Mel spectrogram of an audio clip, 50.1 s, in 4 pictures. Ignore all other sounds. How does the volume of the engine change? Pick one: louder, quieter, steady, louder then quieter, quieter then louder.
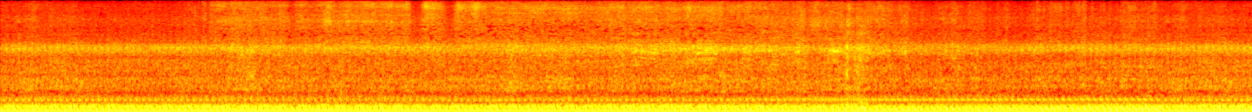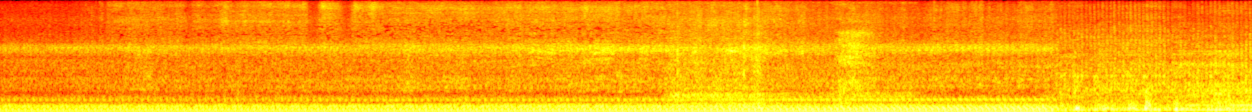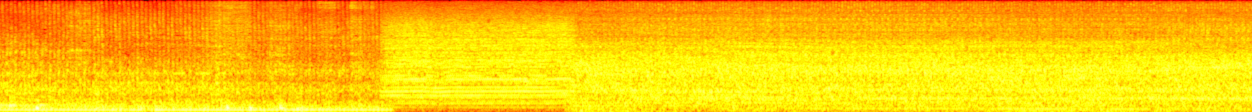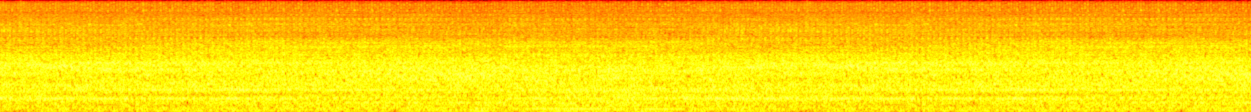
louder.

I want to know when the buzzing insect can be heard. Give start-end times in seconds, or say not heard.
19.1-21.8.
